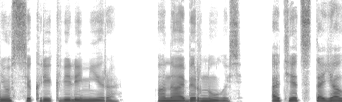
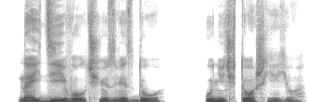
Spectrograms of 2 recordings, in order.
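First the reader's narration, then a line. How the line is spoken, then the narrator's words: Breathless gasp. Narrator (Russian): выдохнул он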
